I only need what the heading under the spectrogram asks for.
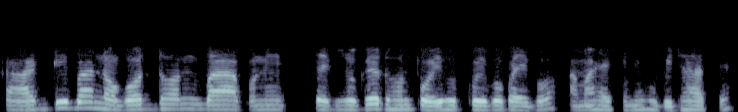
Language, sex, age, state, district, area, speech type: Assamese, male, 18-30, Assam, Jorhat, urban, conversation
